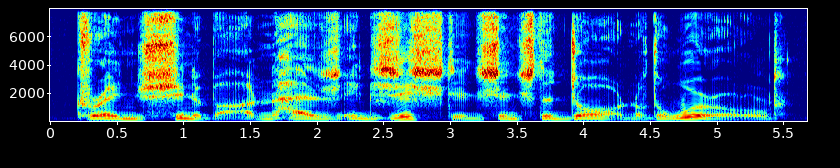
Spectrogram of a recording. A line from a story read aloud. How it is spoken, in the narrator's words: the demon rasped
